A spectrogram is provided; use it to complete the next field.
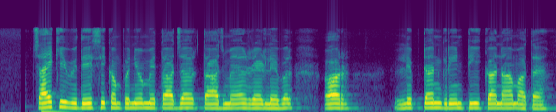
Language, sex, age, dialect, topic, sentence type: Hindi, male, 18-24, Garhwali, agriculture, statement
